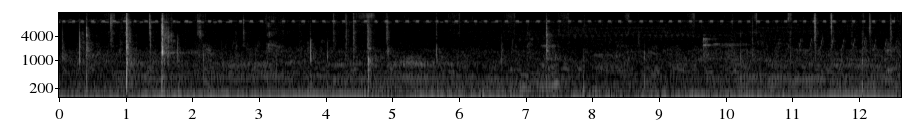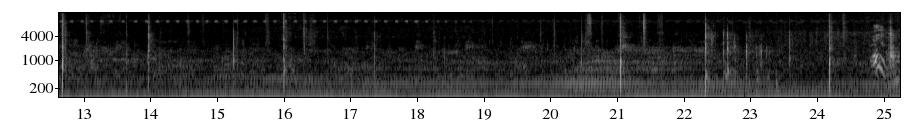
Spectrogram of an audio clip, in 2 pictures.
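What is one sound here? Tennis balls are struck by rackets with sharp pops.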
